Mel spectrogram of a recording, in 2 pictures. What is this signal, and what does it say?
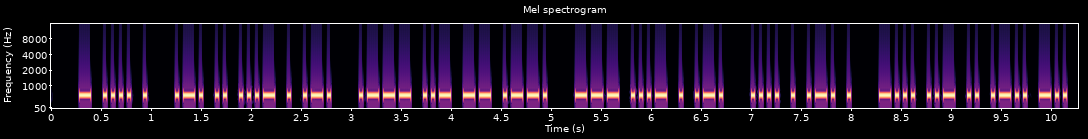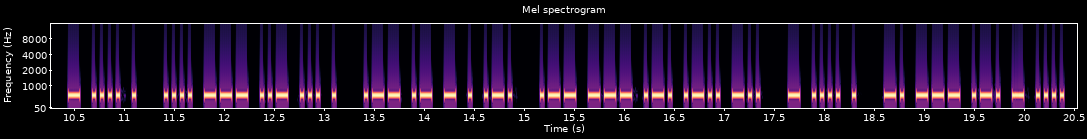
Morse code, heard as a keyed tone, about 30 wpm, 600 Hz. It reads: THE RIVER JUMP OVER HERE BUILD THE HOUSE WATER WORLD THE NORTH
